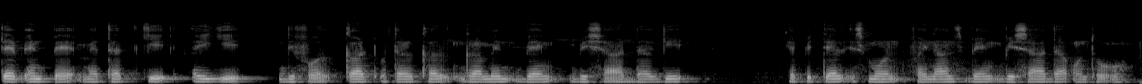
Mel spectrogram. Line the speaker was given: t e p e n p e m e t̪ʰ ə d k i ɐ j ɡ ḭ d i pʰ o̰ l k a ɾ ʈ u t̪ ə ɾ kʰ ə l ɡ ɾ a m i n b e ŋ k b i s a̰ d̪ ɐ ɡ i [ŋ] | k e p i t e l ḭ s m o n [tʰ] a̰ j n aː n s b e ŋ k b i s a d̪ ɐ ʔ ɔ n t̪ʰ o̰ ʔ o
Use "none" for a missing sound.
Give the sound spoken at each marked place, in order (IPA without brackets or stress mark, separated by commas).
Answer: none, pʰ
